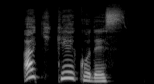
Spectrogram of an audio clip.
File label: free talk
